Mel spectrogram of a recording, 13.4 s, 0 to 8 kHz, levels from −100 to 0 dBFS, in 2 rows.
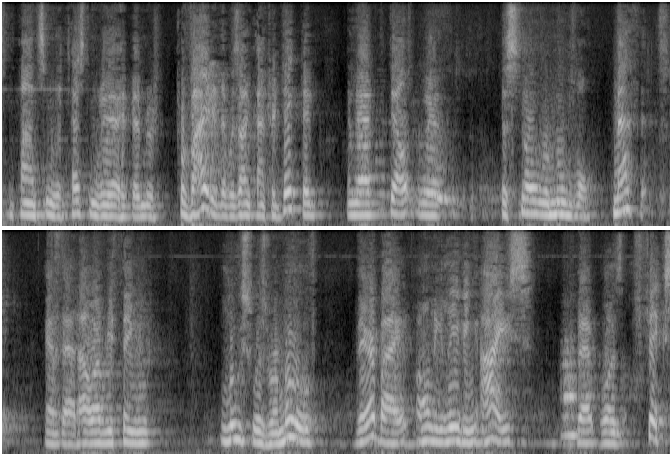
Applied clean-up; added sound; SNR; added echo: neural separator model SepFormer DNS4.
